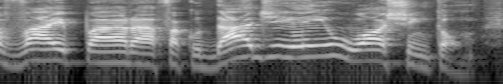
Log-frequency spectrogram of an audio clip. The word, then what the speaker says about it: Washington: She goes to college in Washington. Ela vai para a faculdade em Washington. O brasileiro fala Washington. Eles falam Washington. O ON para americano tem uma pronúncia AN.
